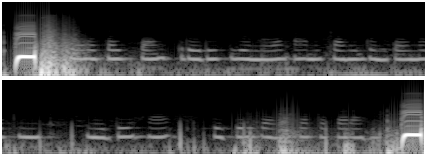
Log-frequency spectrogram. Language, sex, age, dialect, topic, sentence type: Marathi, female, 18-24, Varhadi, banking, statement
